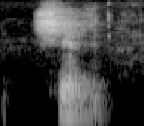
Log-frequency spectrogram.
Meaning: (noun) 1. A knife, especially a makeshift one fashioned from something not normally used as a weapon (like a plastic spoon or a toothbrush) 2. A particular woody by-product of processing flax or hemp
- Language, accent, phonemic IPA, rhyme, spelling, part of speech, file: English, Southern England, /ʃɪv/, -ɪv, shiv, noun / verb, LL-Q1860 (eng)-shiv.wav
